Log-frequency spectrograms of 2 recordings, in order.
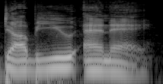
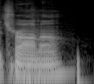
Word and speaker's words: Toronto: I don't say the second T. I say Toronto.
